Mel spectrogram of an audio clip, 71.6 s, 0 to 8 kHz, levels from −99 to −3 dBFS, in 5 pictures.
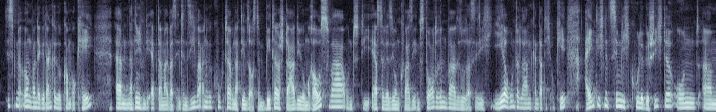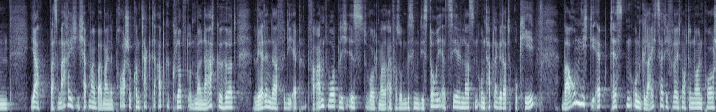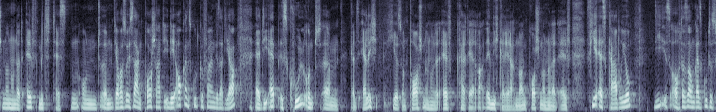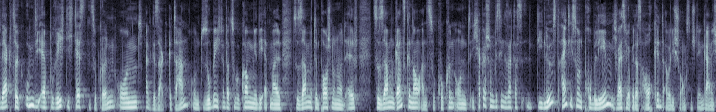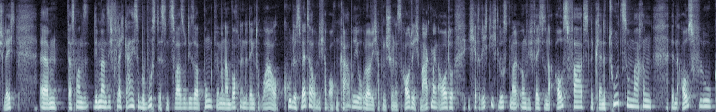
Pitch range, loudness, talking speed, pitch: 110-145 Hz, -19 LUFS, 230 wpm, 125 Hz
